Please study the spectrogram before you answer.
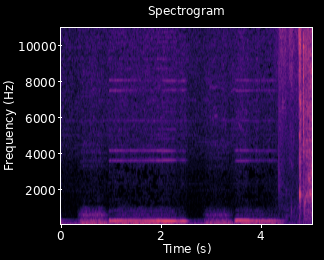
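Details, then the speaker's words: Musical, whistling wheeze on two breaths heard over the chest, illustrating narrowed, debris-blocked small airways as in RSV bronchiolitis in children under two. "which can lead to a condition known as wheezing so let's have a listen to what wheezing would sound like if you listen to the chest"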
